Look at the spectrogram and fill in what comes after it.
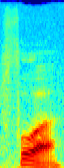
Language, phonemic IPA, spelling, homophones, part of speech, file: German, /foːr/, vor, Fort, preposition, De-vor.ogg
- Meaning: 1. in front of, ahead of (relative location in space) 2. before, prior to, ahead of (relative location in time) 3. ago (location in the past relative to the present)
